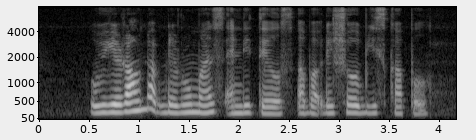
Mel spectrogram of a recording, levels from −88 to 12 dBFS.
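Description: No technical faults can be heard anywhere in this speech recording. There is nothing to time, measure or explain.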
